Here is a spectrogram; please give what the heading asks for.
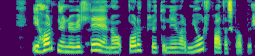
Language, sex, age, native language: Icelandic, female, 15, Icelandic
